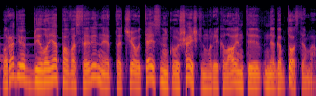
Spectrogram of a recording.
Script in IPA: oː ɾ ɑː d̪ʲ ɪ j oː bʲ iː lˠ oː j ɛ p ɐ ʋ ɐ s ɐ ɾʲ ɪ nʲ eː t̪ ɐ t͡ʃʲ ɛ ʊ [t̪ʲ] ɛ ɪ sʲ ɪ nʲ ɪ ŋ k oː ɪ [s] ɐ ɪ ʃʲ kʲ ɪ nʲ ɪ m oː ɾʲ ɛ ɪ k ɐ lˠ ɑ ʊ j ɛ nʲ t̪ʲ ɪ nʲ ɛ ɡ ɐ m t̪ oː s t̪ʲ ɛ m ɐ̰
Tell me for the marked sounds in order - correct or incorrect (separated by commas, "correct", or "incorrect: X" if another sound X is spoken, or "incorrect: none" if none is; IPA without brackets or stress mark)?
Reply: correct, incorrect: ʃ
